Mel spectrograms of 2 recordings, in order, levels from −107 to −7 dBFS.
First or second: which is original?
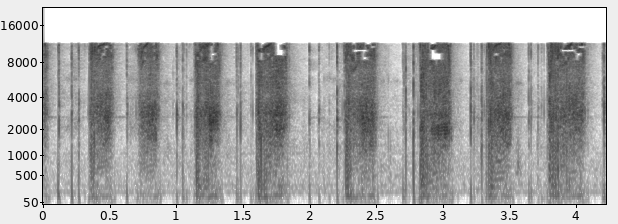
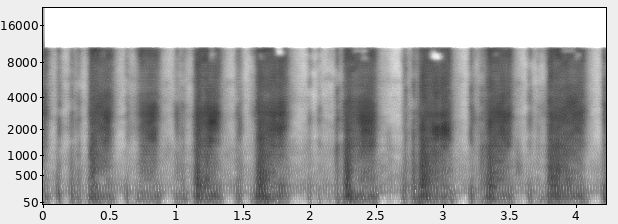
first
